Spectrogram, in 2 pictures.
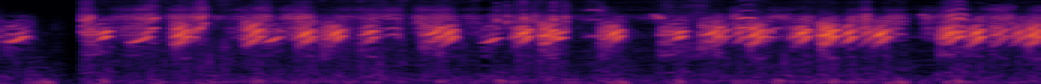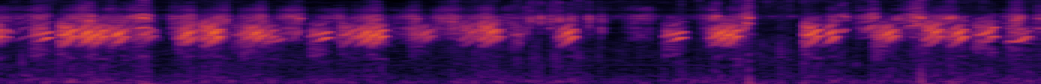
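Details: Swallows gathering to roost, played to lure birds: loud, crowded high chirping and twittering, steady throughout, with many birds calling at once.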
